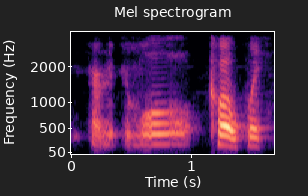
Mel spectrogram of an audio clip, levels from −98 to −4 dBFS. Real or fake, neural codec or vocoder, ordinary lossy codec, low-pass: fake; codec, 16 kHz, 0.5 kbps, FunCodec, trained on LibriTTS, 25 frames a second; none; 3.6 kHz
